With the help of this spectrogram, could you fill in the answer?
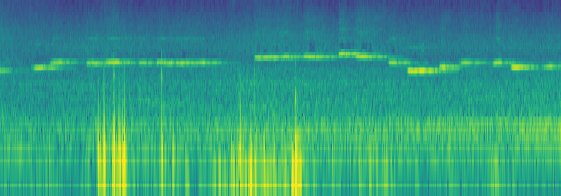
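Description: A person whistles a clear melody of long, sustained notes that step up and down in pitch, fairly loud, with a few low thumps and a steady background hum underneath, as the intro of a demo song by a band from Denver, Colorado.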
